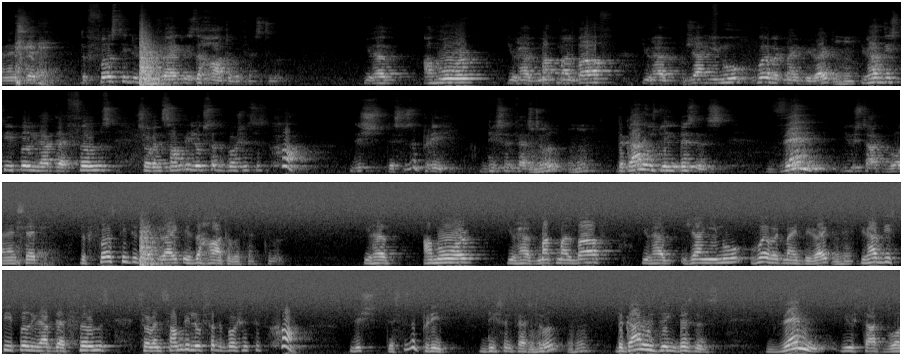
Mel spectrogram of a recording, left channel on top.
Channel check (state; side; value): noise; right; hiss, 3 dB below the sound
